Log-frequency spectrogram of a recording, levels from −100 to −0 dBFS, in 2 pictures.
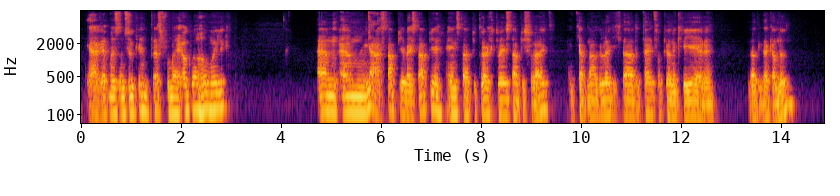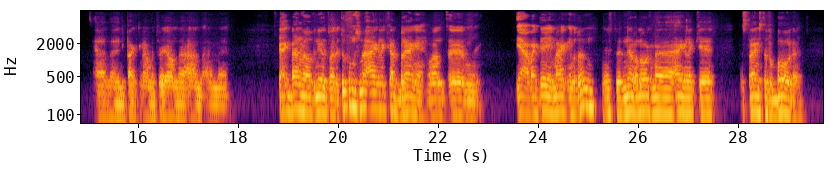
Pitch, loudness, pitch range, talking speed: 100 Hz, -17 LUFS, 90-115 Hz, 165 wpm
